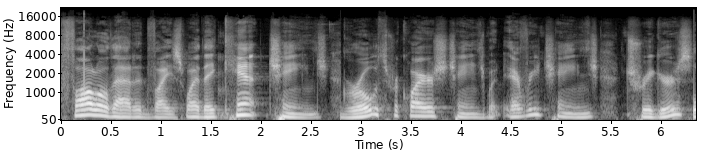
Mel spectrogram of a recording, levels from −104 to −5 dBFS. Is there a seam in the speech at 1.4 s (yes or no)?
no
